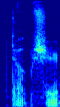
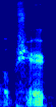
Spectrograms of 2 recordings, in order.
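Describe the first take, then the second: First: Said in the usual way. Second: Breathy whisper, barely voiced; whispered compliment. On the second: Real, not acted. Host whispering praise for his cohost's shirt. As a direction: whisper it like a secret aside.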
